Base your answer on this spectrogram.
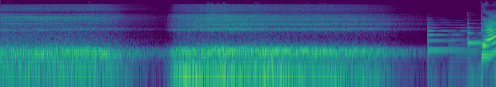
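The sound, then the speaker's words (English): A person takes a deep breath: a breathy rush of air drawn in, a short pause, then a longer, steady airy exhale that fades out. A brief tonal sound follows at the very end. “That's what I do. I take a deep breath.”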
